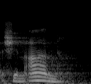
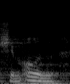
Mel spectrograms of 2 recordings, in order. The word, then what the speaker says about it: Shim'an: Interestingly, his name, Shim'an, suggests that he was Jewish. And it is Shim'an, not Shim'un, because the waw would have been shown in the Aramaic, but the alif, the R, the long A, never is shown internally.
